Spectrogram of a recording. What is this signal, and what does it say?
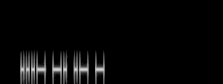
Morse code, heard as a keyed tone, about 44 wpm, 700 Hz. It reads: VNAT
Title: All Cut Numbers - 4-Digit 45wpm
